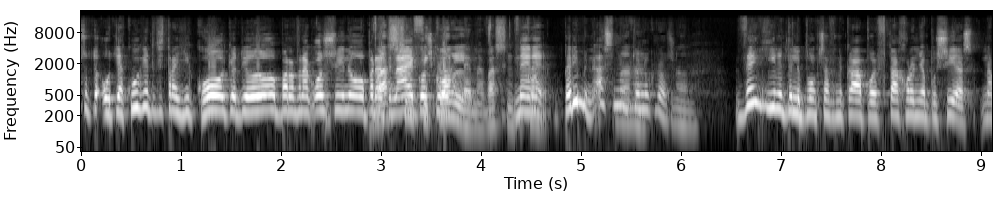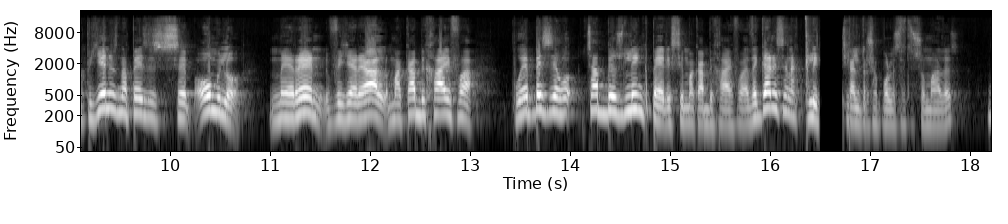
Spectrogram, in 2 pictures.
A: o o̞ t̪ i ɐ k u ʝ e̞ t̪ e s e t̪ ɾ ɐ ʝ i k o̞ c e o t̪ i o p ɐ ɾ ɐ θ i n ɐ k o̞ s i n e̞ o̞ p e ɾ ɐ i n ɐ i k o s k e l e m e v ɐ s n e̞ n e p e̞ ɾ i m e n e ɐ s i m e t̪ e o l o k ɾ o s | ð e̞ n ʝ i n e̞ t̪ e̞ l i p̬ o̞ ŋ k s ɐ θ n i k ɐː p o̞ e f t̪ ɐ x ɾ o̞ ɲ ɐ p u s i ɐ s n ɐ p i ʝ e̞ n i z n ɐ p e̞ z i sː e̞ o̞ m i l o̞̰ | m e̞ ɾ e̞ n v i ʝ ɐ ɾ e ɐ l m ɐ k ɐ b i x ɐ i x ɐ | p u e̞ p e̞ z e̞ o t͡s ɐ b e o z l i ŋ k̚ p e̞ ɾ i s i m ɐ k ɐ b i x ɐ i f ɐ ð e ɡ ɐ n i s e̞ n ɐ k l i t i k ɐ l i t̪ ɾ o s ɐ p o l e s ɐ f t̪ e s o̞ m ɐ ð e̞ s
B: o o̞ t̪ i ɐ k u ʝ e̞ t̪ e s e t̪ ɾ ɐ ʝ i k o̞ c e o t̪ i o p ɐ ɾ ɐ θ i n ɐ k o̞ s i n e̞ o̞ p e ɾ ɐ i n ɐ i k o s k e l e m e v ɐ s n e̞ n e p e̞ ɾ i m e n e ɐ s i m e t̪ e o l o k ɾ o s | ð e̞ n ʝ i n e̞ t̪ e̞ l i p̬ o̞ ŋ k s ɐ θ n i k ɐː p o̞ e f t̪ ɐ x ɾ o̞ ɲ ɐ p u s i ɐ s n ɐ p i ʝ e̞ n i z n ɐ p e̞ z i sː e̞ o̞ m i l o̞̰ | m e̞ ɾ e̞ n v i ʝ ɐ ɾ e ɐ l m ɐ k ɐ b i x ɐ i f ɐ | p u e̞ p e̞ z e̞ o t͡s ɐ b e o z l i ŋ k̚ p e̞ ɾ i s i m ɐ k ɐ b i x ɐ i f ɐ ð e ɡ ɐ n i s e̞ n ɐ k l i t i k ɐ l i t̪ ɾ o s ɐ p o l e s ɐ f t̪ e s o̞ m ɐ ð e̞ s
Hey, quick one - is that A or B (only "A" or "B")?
B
